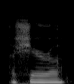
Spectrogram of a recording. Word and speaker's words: Asherah: Now, if you've ever wondered what the Asherah or Asherah, as some people pronounce it, if you ever wondered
